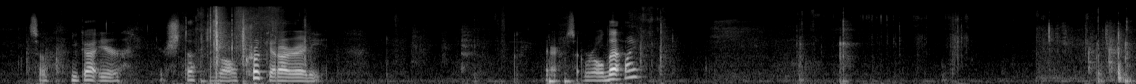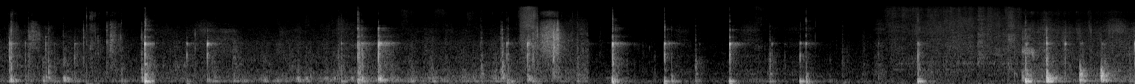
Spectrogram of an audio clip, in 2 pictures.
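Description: A rolling pin rolls and thumps on dough.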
